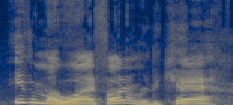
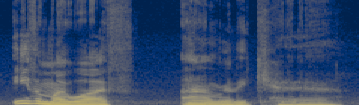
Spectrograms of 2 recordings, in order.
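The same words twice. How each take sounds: First: It is said in a light, ironic, playful tone. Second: It is said in a flat, low, downcast tone. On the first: The remark is meant as a joke. "it's not like he goes" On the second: The speaker truly does not care. "He goes"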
